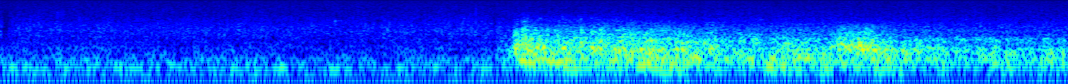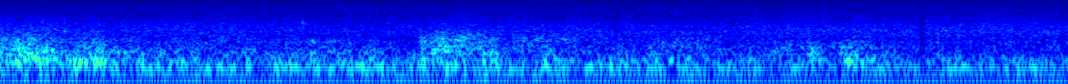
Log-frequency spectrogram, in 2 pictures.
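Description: A sudden deep rumble about two and a half seconds in, swelling once more a couple of seconds later and dying away, with a fainter rumble near the end, over a steady low hum.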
